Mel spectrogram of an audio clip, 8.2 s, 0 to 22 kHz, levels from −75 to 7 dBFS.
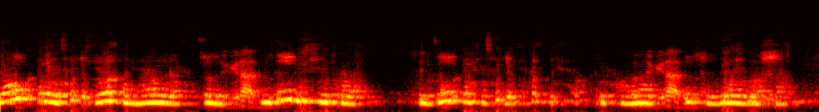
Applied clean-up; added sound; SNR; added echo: neural separator model SepFormer DNS4.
